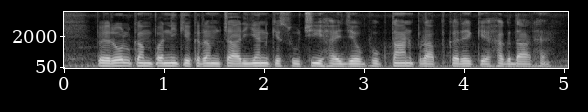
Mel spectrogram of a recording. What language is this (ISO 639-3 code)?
mag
